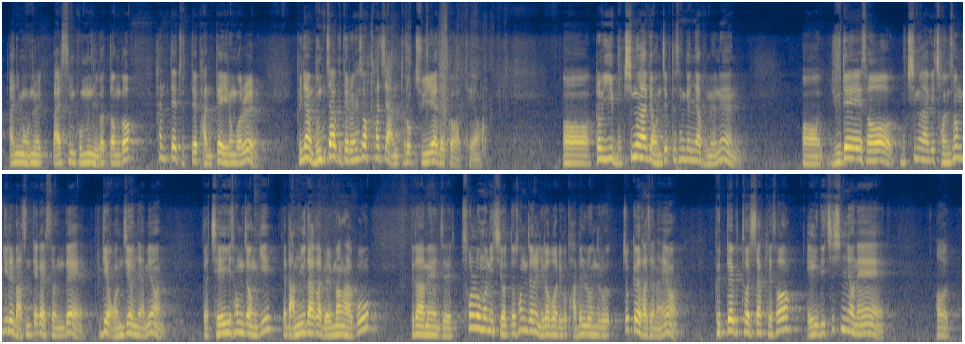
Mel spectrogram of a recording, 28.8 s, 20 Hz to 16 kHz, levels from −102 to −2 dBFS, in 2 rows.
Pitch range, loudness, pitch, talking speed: 130-190 Hz, -21 LUFS, 150 Hz, 330 characters per minute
